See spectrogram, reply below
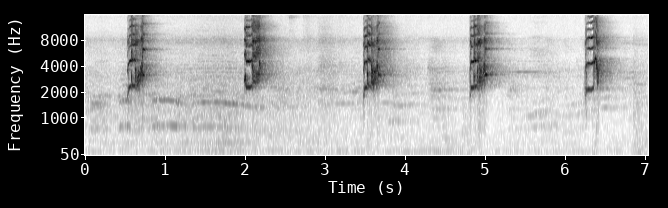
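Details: Lovebird that seldom calls, being encouraged to sing busily (gacor): five rasping, high squawky chirps at regular gaps of about one and a half seconds, with a faint low background hum between them.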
